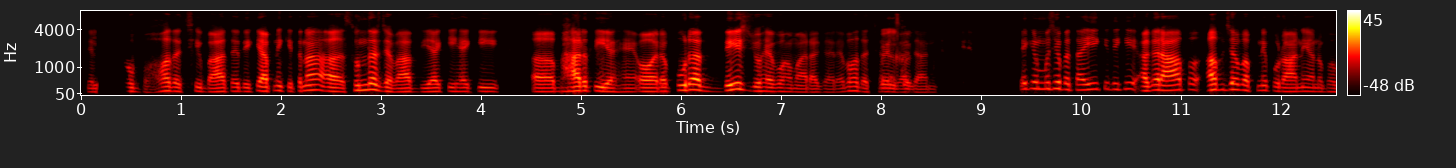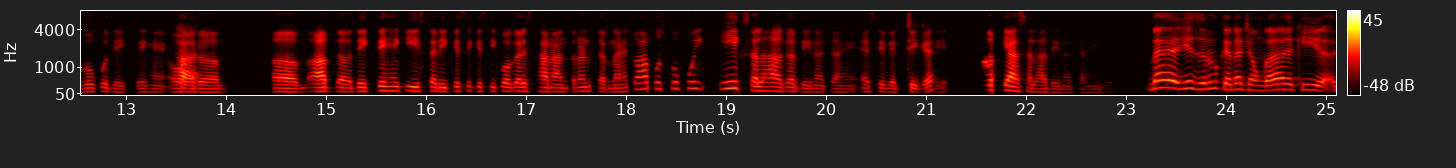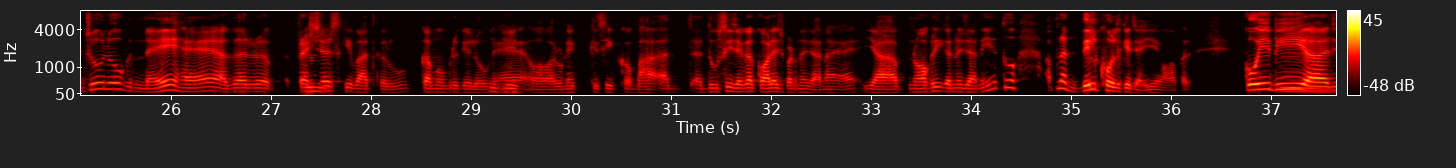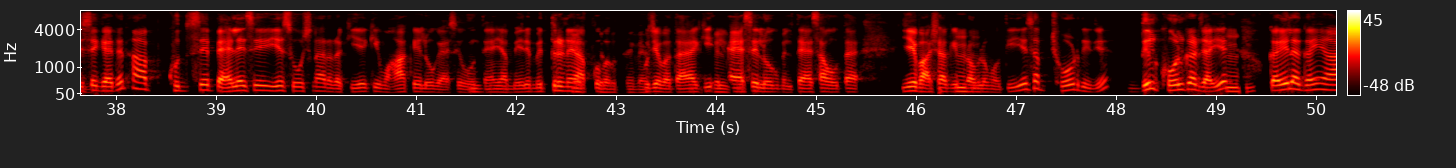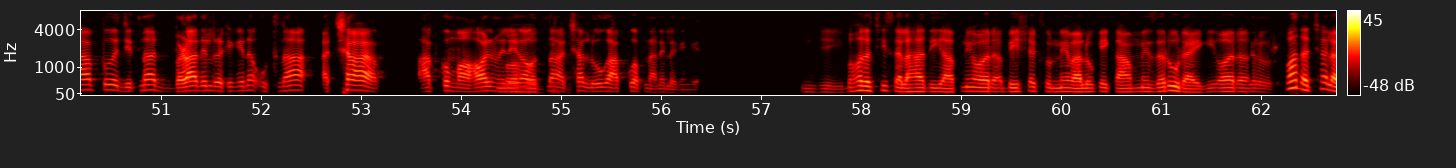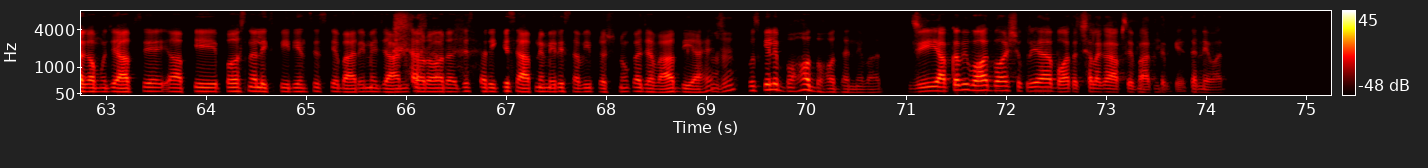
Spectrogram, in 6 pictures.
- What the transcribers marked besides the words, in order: in English: "फ्रेशर्स"; tapping; in English: "प्रॉब्लम"; in English: "पर्सनल एक्सपीरियंसेज़"; chuckle
- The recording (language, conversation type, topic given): Hindi, podcast, प्रवास के दौरान आपको सबसे बड़ी मुश्किल क्या लगी?
- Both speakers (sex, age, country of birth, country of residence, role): male, 25-29, India, India, host; male, 35-39, India, India, guest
